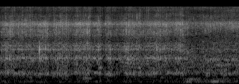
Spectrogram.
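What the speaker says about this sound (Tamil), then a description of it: "இந்த டைமில் வந்து நம்ம இந்த புளி கரைச்சல நம்ம ஊற்றிடலாம்." Tamarind water poured into a pan of simmering fish curry, a soft continuous watery splash and trickle heard up close for a couple of seconds without talk.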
